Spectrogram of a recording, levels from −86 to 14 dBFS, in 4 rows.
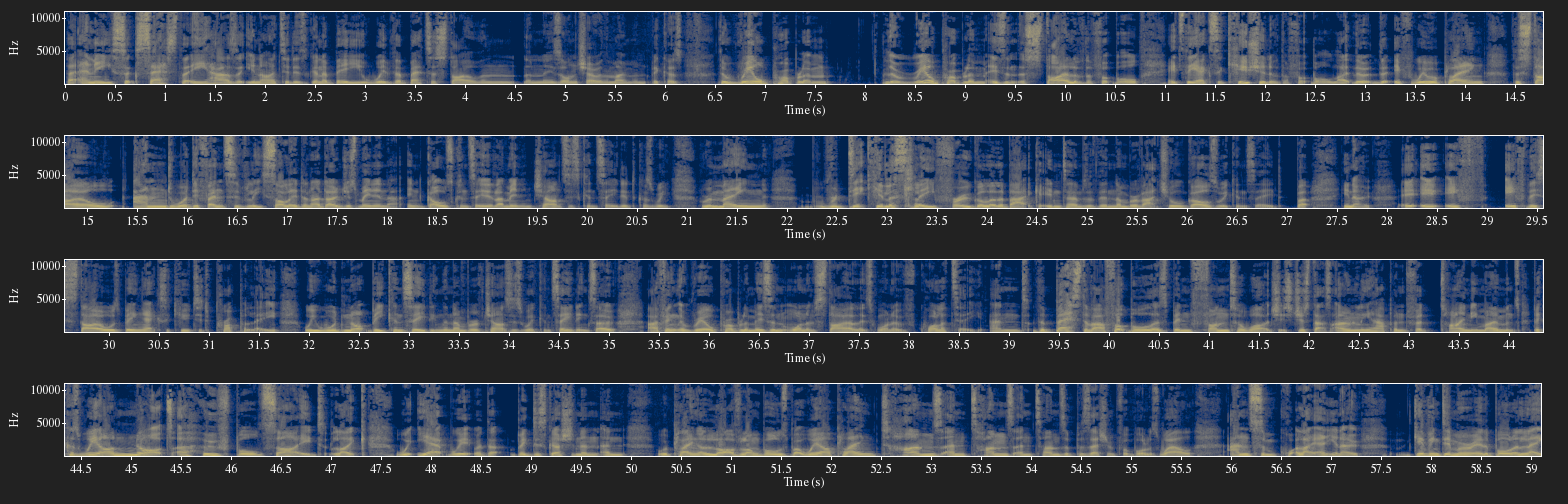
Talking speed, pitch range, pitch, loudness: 195 wpm, 125-150 Hz, 130 Hz, -20 LUFS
